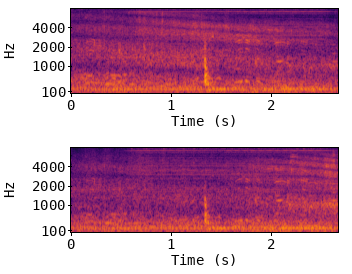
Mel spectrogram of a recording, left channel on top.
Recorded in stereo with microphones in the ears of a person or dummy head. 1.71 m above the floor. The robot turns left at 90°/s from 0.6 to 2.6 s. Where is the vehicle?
40° left (ahead or behind); by 2.7 s 55° right (ahead or behind).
